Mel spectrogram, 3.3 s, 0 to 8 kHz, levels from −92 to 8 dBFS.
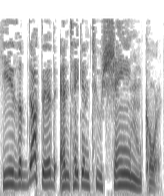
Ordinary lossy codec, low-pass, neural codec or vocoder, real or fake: MP3, 24 kbps; 7.2 kHz; codec, 16 kHz, 16 kbps, FreqCodec, larger model; fake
